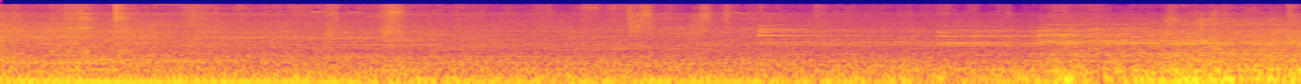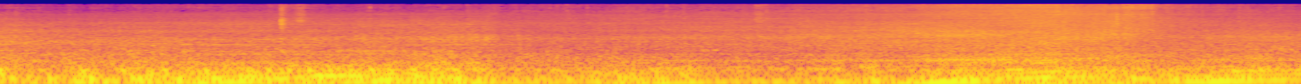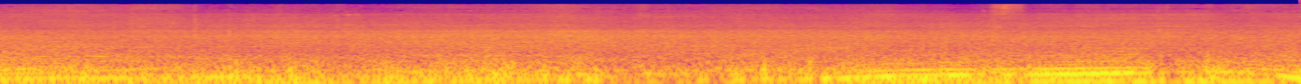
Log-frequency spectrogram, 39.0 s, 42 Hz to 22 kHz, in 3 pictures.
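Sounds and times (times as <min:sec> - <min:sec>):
road traffic passing: 0:00.0 - 0:39.0
steady low rumble: 0:04.4 - 0:21.8.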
